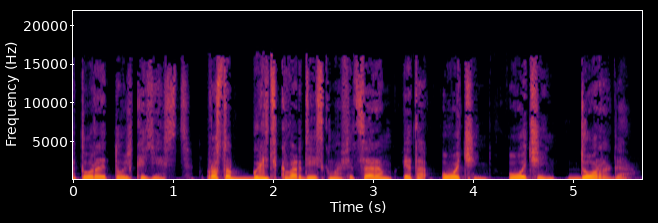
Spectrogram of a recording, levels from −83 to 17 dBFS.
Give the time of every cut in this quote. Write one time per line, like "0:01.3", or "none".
0:01.3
